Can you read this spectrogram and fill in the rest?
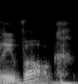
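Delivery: Revoke, stressed on VOKE; stress on second syllable. Shown as a demonstration. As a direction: lean on the last syllable of Revoke. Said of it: "Accent falls on second syllable".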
